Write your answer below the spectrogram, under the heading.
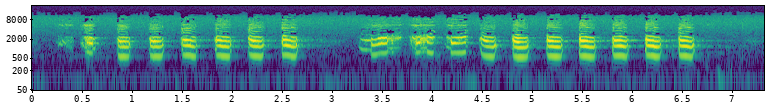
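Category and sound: bird, turkey gobbling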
